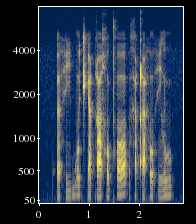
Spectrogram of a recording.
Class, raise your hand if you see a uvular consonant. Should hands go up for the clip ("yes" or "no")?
yes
